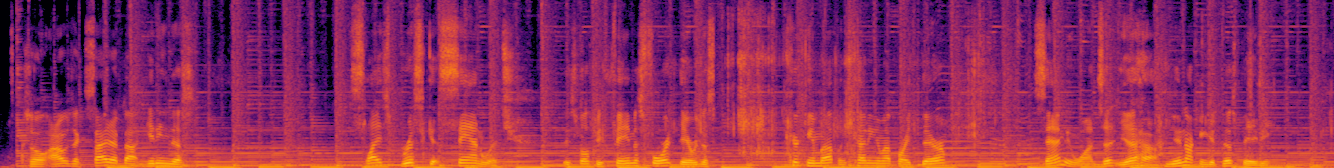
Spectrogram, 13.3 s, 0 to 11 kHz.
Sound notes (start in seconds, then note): 6.9 paper RIPS right by microphone; 7.0 rips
